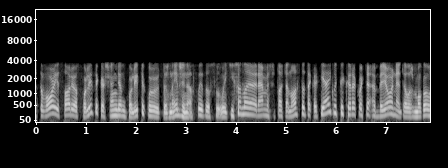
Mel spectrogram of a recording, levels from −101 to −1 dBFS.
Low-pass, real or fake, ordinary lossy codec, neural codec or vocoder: 3.6 kHz; fake; AAC, 32 kbps; codec, 16 kHz, 4 kbps, X-Codec, HuBERT features, trained on LibriSpeech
